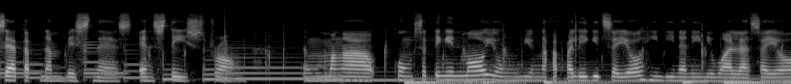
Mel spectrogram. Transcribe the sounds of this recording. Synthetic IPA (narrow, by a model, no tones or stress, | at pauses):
sɛt̪ap̚nɐŋbɪsnɛsʔɛnd̪st̪ejst̪ɾoŋ | kʊŋmɐŋa | kʊŋsɐt̪ɪŋɪnmo̞jʊŋjʊŋnɐkɐpɐliːɡɪd̪̚sɐjo̞ɦɪnd̪iːnɐniːnɪwaːlasɐjo̞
